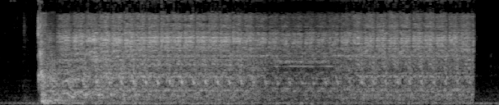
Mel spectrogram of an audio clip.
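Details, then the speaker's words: Mustang diesel tractor with rotary injection pump, after bleeding air from the fuel system: steady starter churning about three beats a second for six seconds, never catching, cranks but won't start; owner plans to check diesel supply and air in the pump. "ભાઈઓ આપણું Mustang ચાલુ થવાનું નામ લેતું નથી. ગમે આગળ તકલીફ હોય આપણે ફોલ્ટ આનો ગોતવો બહુ જરૂરી છે."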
